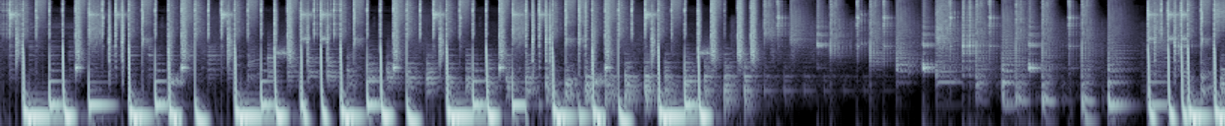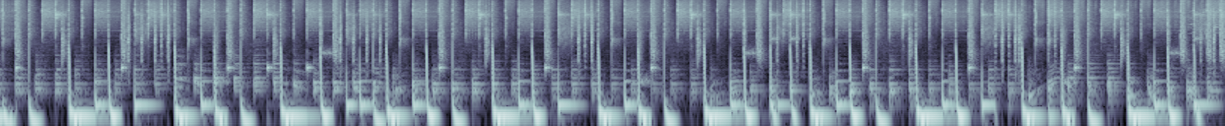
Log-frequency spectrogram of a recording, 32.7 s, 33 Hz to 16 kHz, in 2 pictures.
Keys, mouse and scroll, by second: 0.0 typing, 1.2-4.8 drag, 8.2 k, 9.3 click, 10.4 j, 11.6-17.6 drag, 17.6 F9, 18.1 space, 21.3 click, 23.7-25.6 drag, 26.0 ctrl+c, 26.8 click, 27.5 ctrl+v, 28.0 u, 28.5 space, 32.3-32.6 drag.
